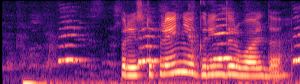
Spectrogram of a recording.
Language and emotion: Russian, neutral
